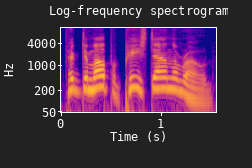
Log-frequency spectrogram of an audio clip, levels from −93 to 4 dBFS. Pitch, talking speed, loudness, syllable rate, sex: 185 Hz, 310 wpm, -18 LUFS, 6.9 syllables/s, male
